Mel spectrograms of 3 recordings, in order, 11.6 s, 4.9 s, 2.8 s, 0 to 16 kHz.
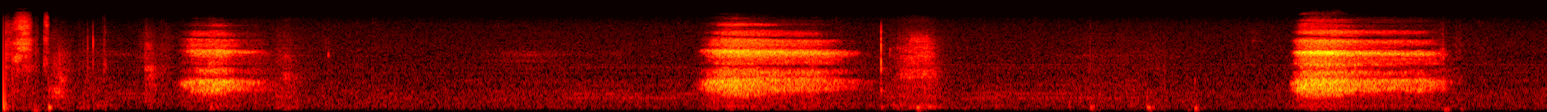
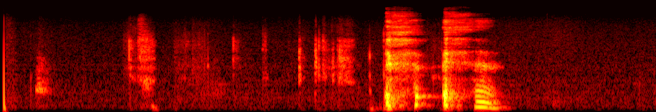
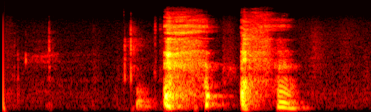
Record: {"exhalation_length": "11.6 s", "exhalation_amplitude": 4028, "exhalation_signal_mean_std_ratio": 0.38, "three_cough_length": "4.9 s", "three_cough_amplitude": 9148, "three_cough_signal_mean_std_ratio": 0.26, "cough_length": "2.8 s", "cough_amplitude": 14535, "cough_signal_mean_std_ratio": 0.31, "survey_phase": "alpha (2021-03-01 to 2021-08-12)", "age": "65+", "gender": "Female", "wearing_mask": "No", "symptom_none": true, "symptom_onset": "13 days", "smoker_status": "Never smoked", "respiratory_condition_asthma": true, "respiratory_condition_other": false, "recruitment_source": "REACT", "submission_delay": "1 day", "covid_test_result": "Negative", "covid_test_method": "RT-qPCR"}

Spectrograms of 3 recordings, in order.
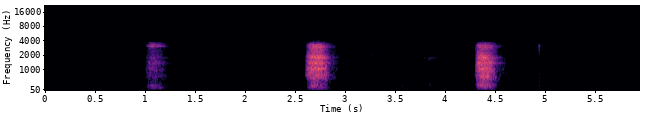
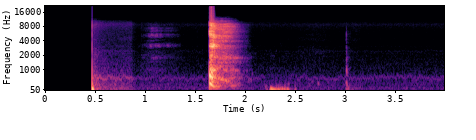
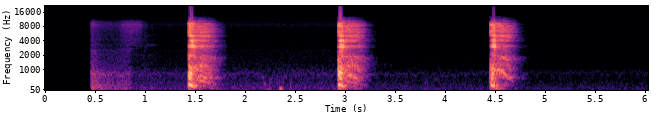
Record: {"exhalation_length": "5.9 s", "exhalation_amplitude": 3753, "exhalation_signal_mean_std_ratio": 0.21, "cough_length": "4.0 s", "cough_amplitude": 26028, "cough_signal_mean_std_ratio": 0.19, "three_cough_length": "6.0 s", "three_cough_amplitude": 26028, "three_cough_signal_mean_std_ratio": 0.23, "survey_phase": "beta (2021-08-13 to 2022-03-07)", "age": "45-64", "gender": "Female", "wearing_mask": "No", "symptom_none": true, "smoker_status": "Ex-smoker", "respiratory_condition_asthma": false, "respiratory_condition_other": false, "recruitment_source": "REACT", "submission_delay": "2 days", "covid_test_result": "Negative", "covid_test_method": "RT-qPCR"}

